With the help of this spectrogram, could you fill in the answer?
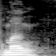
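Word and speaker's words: Meng: Okay, Miss Mung. Chairman Sammon is one of the few people who pronounce my name according to Chinese tradition and it always throws me off.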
